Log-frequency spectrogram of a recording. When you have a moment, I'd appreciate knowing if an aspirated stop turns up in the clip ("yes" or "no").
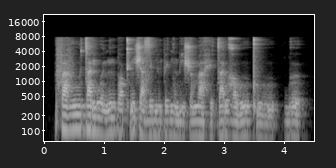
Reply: no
